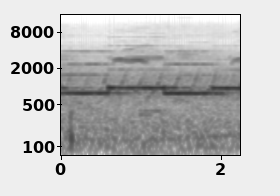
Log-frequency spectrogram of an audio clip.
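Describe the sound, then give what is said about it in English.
An ambulance siren sounds at an unruly city intersection in Dhaka as it moves through traffic. A loud, continuous wavering siren tone fills the whole clip with no talk. “A Boy Scout, neckerchief in place, whistles to halt traffic at an unruly intersection. An ambulance is coming.”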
